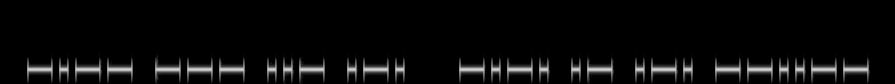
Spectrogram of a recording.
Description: Morse code, heard as a keyed tone, about 15 wpm, 700 Hz. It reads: YOUR CAR,
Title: Sentences from Top 1000 Words - Review Part 1 - 15wpm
